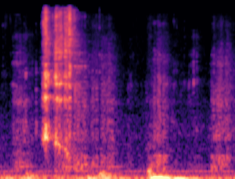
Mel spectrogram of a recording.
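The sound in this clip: Salty, fatty snacks crunch and are chewed in a few crisp bites and grinding chews. The sound is fairly quiet and there is no talking.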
